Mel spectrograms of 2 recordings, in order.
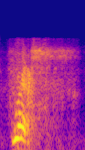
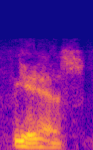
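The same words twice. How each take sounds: First: The yes sounds cheerful and happy. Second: The yes sounds flat and not happy. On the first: The speaker is truly content. The speaker calls it right. "Do you want to say it a different way? Say like" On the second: The speaker is not really content. The speaker calls it wrong. "you didn't sound completely happy"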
